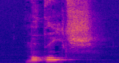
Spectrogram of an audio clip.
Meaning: plural of mokkel
- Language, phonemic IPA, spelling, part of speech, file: Dutch, /ˈmɔkəls/, mokkels, noun, Nl-mokkels.ogg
